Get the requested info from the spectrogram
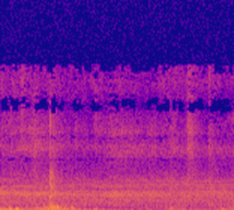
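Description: Low, uneven rumbling background noise with a soft bump about half a second in, then quieter.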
